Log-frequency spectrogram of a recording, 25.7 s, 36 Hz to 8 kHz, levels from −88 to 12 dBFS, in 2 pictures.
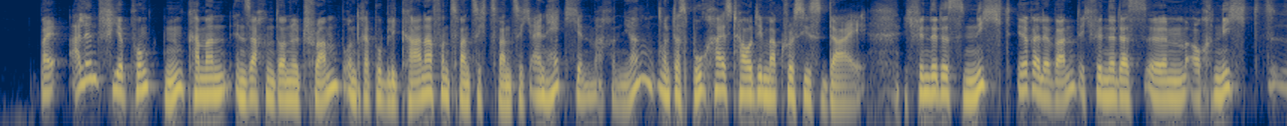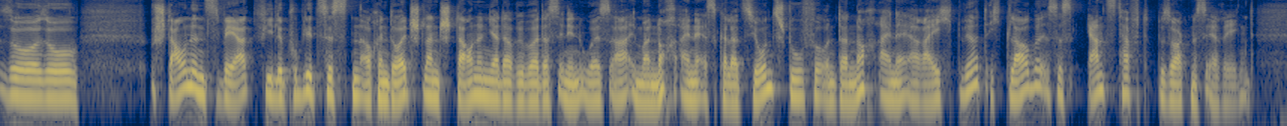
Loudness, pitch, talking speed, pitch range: -17 LUFS, 135 Hz, 155 wpm, 120-150 Hz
